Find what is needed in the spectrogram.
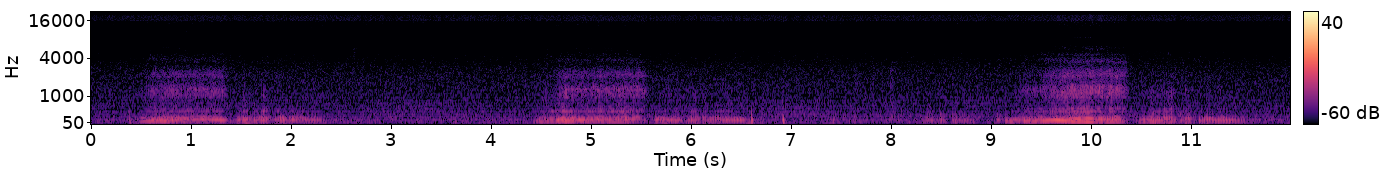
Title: dog snoring like a human! It's taking over the bed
